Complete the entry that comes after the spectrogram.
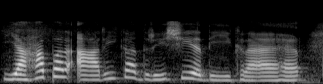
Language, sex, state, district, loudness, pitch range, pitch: Hindi, female, Jharkhand, Garhwa, -19 LUFS, 195-280 Hz, 230 Hz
